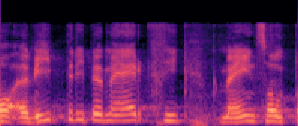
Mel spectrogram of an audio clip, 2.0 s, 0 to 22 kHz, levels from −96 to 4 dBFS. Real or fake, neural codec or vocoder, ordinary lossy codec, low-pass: fake; codec, 24 kHz, 3 kbps, HILCodec; none; 9.9 kHz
